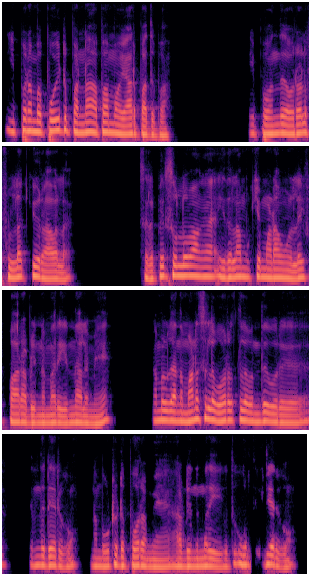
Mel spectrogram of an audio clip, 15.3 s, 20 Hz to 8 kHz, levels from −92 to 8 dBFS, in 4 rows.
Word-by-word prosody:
இப்ப 175 Hz, +5 st, -1 dB
நம்ம 175 Hz, -2 st, +3 dB
போயிட்டு 195 Hz, +2 st, +2 dB
பண்ணா 160 Hz, +1 st, +3 dB
அப்பா 165 Hz, +2 st, +1 dB
அம்மாவை 150 Hz, -3 st, +2 dB
யார் 135 Hz, -2 st, 0 dB
பார்த்துப்பா? 115 Hz, -3 st, 0 dB, 1.1 s
இப்போ 140 Hz, +2 st, -5 dB
வந்து 145 Hz, +2 st, +1 dB
அவரால் 145 Hz, +3 st, +1 dB
ஃபுல்அ 145 Hz, +1 st, +2 dB
கியூர் 155 Hz, -6 st, +2 dB
ஆகல 120 Hz, -2 st, 0 dB, 1.0 s
சில 130 Hz, -, +1 dB
பேர் 165 Hz, +1 st, -1 dB
சொல்லுவாங்க 170 Hz, -2 st, +3 dB, 0.2 s
இதெல்லாம் 145 Hz, +2 st, +1 dB
முக்கியமாடா? 140 Hz, -1 st, 0 dB
உன் 125 Hz, -2 st, +1 dB
லைஃப் 140 Hz, 0 st, -2 dB
பார் 130 Hz, -1 st, +2 dB
அப்டின்ற 120 Hz, 0 st, -1 dB
மாரி 125 Hz, -1 st, +1 dB
இருந்தாலுமே, 120 Hz, -2 st, 0 dB, 0.7 s
நம்மளுக்கு 160 Hz, -1 st, +2 dB
அந்த 145 Hz, -, 0 dB
மனசில 175 Hz, -1 st, +2 dB
ஓரத்தில 160 Hz, +1 st, +1 dB
வந்து, 135 Hz, +2 st, 0 dB
ஒரு 125 Hz, -1 st, 0 dB, 0.7 s
இருந்துட்டே 145 Hz, 0 st, 0 dB
இருக்கும். 125 Hz, +3 st, -4 dB, 0.2 s
நம்ம 130 Hz, -1 st, -1 dB
உட்டுட்டு 140 Hz, 0 st, -1 dB
போறோமே 120 Hz, -4 st, +1 dB, 0.2 s
அப்டின்ற 125 Hz, 0 st, 0 dB
மாரி 130 Hz, -2 st, +2 dB, 0.2 s
இதுவும் 170 Hz, +7 st, -3 dB
உறுத்திக்கிட்டே 155 Hz, +2 st, -1 dB
இருக்கும். 115 Hz, +3 st, -5 dB
140 Hz, 160 wpm, -23 LUFS, 125-155 Hz, 1.1 s, நம்ம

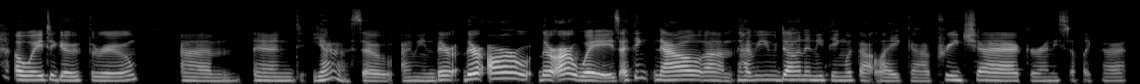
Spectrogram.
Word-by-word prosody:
a 210 Hz, -1 st, +5 dB
way 200 Hz, 0 st, +2 dB
to 220 Hz, -, -3 dB
go 185 Hz, -1 st, 0 dB
through, 180 Hz, +2 st, -3 dB, 0.4 s
um, 165 Hz, -2 st, -6 dB
and 180 Hz, -2 st, -5 dB
yeah, 195 Hz, -1 st, -3 dB
so, 160 Hz, 0 st, -4 dB
I 165 Hz, +2 st, -8 dB
mean, 170 Hz, -1 st, -7 dB
there 205 Hz, +2 st, 0 dB
there 245 Hz, +4 st, +6 dB
are 275 Hz, -3 st, +5 dB
there 210 Hz, 0 st, +4 dB
are 245 Hz, -2 st, +8 dB
ways. 170 Hz, -6 st, +3 dB
I 200 Hz, -, +2 dB
think 300 Hz, -1 st, -9 dB
now, 210 Hz, +1 st, +4 dB
um, 185 Hz, -4 st, -3 dB
have 195 Hz, 0 st, -3 dB
you 210 Hz, 0 st, -8 dB
done 210 Hz, 0 st, 0 dB
anything 195 Hz, -2 st, -6 dB
with 190 Hz, 0 st, -6 dB
that, -, -, -5 dB
like, 160 Hz, 0 st, -7 dB
uh, 155 Hz, -1 st, -9 dB
precheck 190 Hz, -3 st, -1 dB
or 175 Hz, -, -8 dB
any 170 Hz, 0 st, -10 dB
stuff -, -, -14 dB
like -, -, -15 dB
that? 170 Hz, 0 st, -11 dB
190 Hz, 185 wpm, -23 LUFS, 175-205 Hz, 0.4 s, are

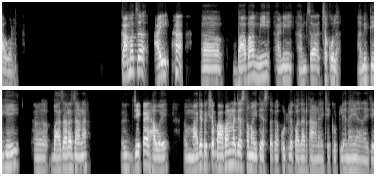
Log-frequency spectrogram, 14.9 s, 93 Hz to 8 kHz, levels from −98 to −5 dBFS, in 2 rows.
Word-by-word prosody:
आवडतं. 100 Hz, -3 st, -2 dB, 2.1 s
कामाचं 200 Hz, +6 st, +5 dB, 0.3 s
आई 340 Hz, -, +6 dB, 0.2 s
हां, -, -, +7 dB, 0.4 s
अ, 120 Hz, 0 st, +1 dB, 0.3 s
बाबा, 130 Hz, +6 st, +5 dB
मी 150 Hz, +2 st, -3 dB, 0.2 s
आणि 130 Hz, +2 st, -3 dB, 0.2 s
आमचा 120 Hz, +3 st, -1 dB
छकुला -, -, 0 dB, 0.4 s
आम्ही 130 Hz, +3 st, -3 dB
तिघेही 140 Hz, +4 st, -1 dB, 0.3 s
अ, 115 Hz, -, -10 dB, 0.3 s
बाजारात 125 Hz, +4 st, +3 dB
जाणार. 125 Hz, +1 st, +1 dB, 1.0 s
जे 145 Hz, +2 st, +4 dB
काही 155 Hz, -1 st, +6 dB
हवंय 115 Hz, 0 st, +2 dB, 0.4 s
माझ्यापेक्षा 120 Hz, +5 st, +1 dB
बाबांना 145 Hz, +5 st, +6 dB
जास्त 140 Hz, -1 st, +1 dB
माहिती 125 Hz, -2 st, +1 dB
असतं -, -, -4 dB
का -, -, -4 dB
कुठले -, -, -3 dB
पदार्थ 115 Hz, 0 st, -2 dB
आणायचे 105 Hz, 0 st, -6 dB
कुठले 110 Hz, +1 st, -8 dB
नाही 110 Hz, 0 st, -4 dB
आणायचे, 100 Hz, -2 st, -7 dB
120 Hz, 120 wpm, -22 LUFS, 115-140 Hz, 2.1 s, हां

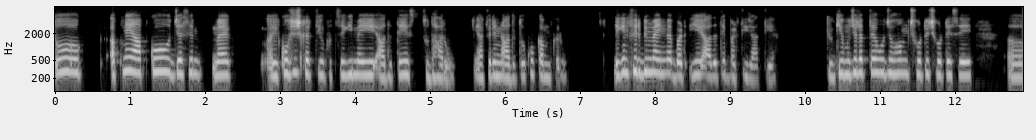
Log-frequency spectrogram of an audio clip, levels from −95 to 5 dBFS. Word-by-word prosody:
तो 275 Hz, -1 st, +2 dB, 0.4 s
अपने 285 Hz, +5 st, +3 dB
आप 265 Hz, -1 st, +5 dB
को, 285 Hz, 0 st, +4 dB
जैसे 255 Hz, +2 st, +1 dB, 0.3 s
मैं 235 Hz, 0 st, +3 dB, 0.5 s
अल 220 Hz, -, +1 dB
कोशिश 260 Hz, +2 st, +9 dB
करती 245 Hz, -2 st, -1 dB
हूँ 230 Hz, -, -5 dB
ख़ुद 225 Hz, -, -19 dB
से 235 Hz, -, -1 dB
कि 245 Hz, -, -1 dB
मैं 235 Hz, -, +2 dB
ये 235 Hz, 0 st, +3 dB
आदतें 205 Hz, +4 st, -2 dB
सुधारूँ, 205 Hz, -4 st, -8 dB, 0.3 s
या -, -, -3 dB
फिर 230 Hz, -, -3 dB
इन 220 Hz, -, 0 dB
आदतों 200 Hz, +1 st, -3 dB
को 245 Hz, +2 st, -9 dB
कम 220 Hz, -2 st, -2 dB
करूँ, 225 Hz, -, -14 dB, 0.7 s
लेकिन 265 Hz, +5 st, +2 dB
फिर 280 Hz, 0 st, +1 dB
भी 275 Hz, -, +1 dB
मैं 275 Hz, -1 st, +3 dB
इनमें 255 Hz, -2 st, -1 dB
बढ़ 225 Hz, -1 st, +1 dB
ये 240 Hz, +1 st, -2 dB
आदतें 220 Hz, +1 st, -4 dB
बढ़ती 210 Hz, +1 st, -12 dB
जाती 185 Hz, -1 st, -11 dB
हैं। 185 Hz, -, -13 dB, 0.7 s
क्योंकि 215 Hz, +4 st, -3 dB
मुझे 245 Hz, +2 st, 0 dB
लगता 265 Hz, 0 st, +1 dB
है, -, -, +3 dB
वो 265 Hz, -, -1 dB
जो 255 Hz, -1 st, -1 dB
हम 255 Hz, -1 st, -4 dB
छोटे-छोटे 240 Hz, -1 st, +1 dB
से 230 Hz, 0 st, +1 dB, 0.5 s
अ, -, -, -4 dB
240 Hz, 210 wpm, -23 LUFS, 220-260 Hz, 0.7 s, कोशिश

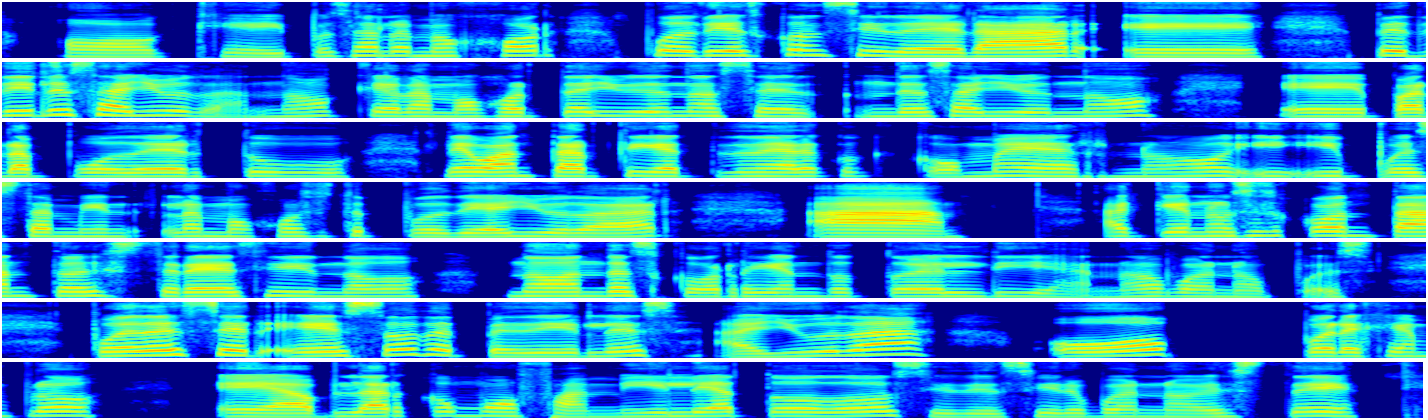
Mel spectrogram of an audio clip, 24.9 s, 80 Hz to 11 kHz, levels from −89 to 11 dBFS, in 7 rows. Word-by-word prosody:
Okey, 190 Hz, 0 st, -5 dB
pues, 220 Hz, +5 st, -10 dB
a 245 Hz, -, 0 dB
lo 240 Hz, -, -2 dB
mejor 255 Hz, +3 st, -3 dB, 0.2 s
podrías 250 Hz, -1 st, +1 dB
considerar, 225 Hz, -5 st, +4 dB
eh, 195 Hz, -1 st, +2 dB, 0.3 s
pedirles 260 Hz, +4 st, +2 dB
ayuda, 255 Hz, -2 st, 0 dB
¿no? 215 Hz, +5 st, -9 dB
Que 225 Hz, -, -2 dB
a -, -, +3 dB
lo 210 Hz, -, +1 dB
mejor 205 Hz, +2 st, -3 dB
te 230 Hz, -, -3 dB
ayuden 230 Hz, 0 st, -2 dB
a -, -, 0 dB
hacer 210 Hz, -3 st, -3 dB
un 210 Hz, -, -12 dB
desayuno, 220 Hz, +1 st, -2 dB, 0.3 s
eh, 205 Hz, 0 st, +2 dB
para 205 Hz, +1 st, +3 dB
poder 205 Hz, 0 st, 0 dB
tú 210 Hz, -1 st, -9 dB, 0.2 s
levantarte 225 Hz, 0 st, +4 dB
y -, -, +5 dB
ya 215 Hz, -, +5 dB
tener 215 Hz, +1 st, 0 dB
algo 220 Hz, +1 st, -6 dB
que -, -, -30 dB
comer, 210 Hz, +1 st, -1 dB
¿no? 215 Hz, +4 st, -5 dB
Y 225 Hz, -, -4 dB
y, 225 Hz, -, -1 dB
pues 215 Hz, +1 st, -2 dB
también, 205 Hz, -2 st, -3 dB
a -, -, -11 dB
lo 220 Hz, -, 0 dB
mejor, 210 Hz, +1 st, -7 dB
se 210 Hz, -, -16 dB
te 240 Hz, -, -8 dB
podría 195 Hz, -1 st, -2 dB
ayudar 200 Hz, 0 st, 0 dB, 0.3 s
a 195 Hz, -2 st, +9 dB, 0.4 s
a 220 Hz, -, +1 dB
que 220 Hz, +1 st, +2 dB
no 225 Hz, -, -3 dB
estés 240 Hz, +2 st, -2 dB
con 240 Hz, -1 st, 0 dB
tanto 225 Hz, 0 st, +4 dB
estrés 220 Hz, -1 st, +3 dB
y 230 Hz, -1 st, -2 dB
no 205 Hz, 0 st, -6 dB, 0.2 s
no 225 Hz, +1 st, +1 dB
andes 235 Hz, +1 st, 0 dB
corriendo 210 Hz, 0 st, -4 dB
todo 210 Hz, 0 st, -5 dB
el 210 Hz, 0 st, 0 dB
día, 205 Hz, -4 st, -8 dB
¿no? 200 Hz, +5 st, -7 dB
Bueno, 195 Hz, -4 st, -8 dB
pues 205 Hz, -, -7 dB, 0.3 s
puede 250 Hz, +5 st, +5 dB
ser 275 Hz, -2 st, +4 dB
eso 245 Hz, +7 st, +6 dB
de 290 Hz, -, +1 dB
pedirles 205 Hz, +4 st, -1 dB
ayuda 245 Hz, -, +2 dB, 0.2 s
o 245 Hz, +3 st, +2 dB, 0.3 s
por 225 Hz, 0 st, +2 dB
ejemplo, 225 Hz, +2 st, -2 dB, 0.3 s
eh, 200 Hz, -1 st, +4 dB
hablar 210 Hz, +4 st, +3 dB
como 230 Hz, 0 st, -4 dB
familia 205 Hz, +3 st, -1 dB
todos 225 Hz, +2 st, -3 dB
y 185 Hz, -, -10 dB
decir 185 Hz, +2 st, -5 dB
bueno, 195 Hz, -2 st, -7 dB
este, 220 Hz, +4 st, 0 dB
215 Hz, 195 wpm, -24 LUFS, 205-230 Hz, 0.4 s, a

